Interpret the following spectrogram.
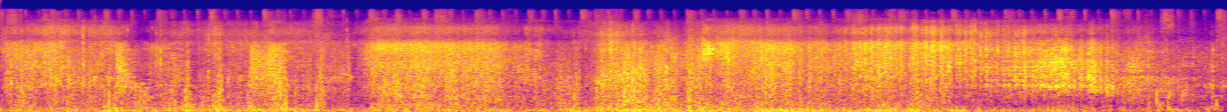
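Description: Wind buffeting the microphone of a skier coming down at speed, with the rushing scrape of skis on crusty, wind-packed snow, dipping briefly in level a few times.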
